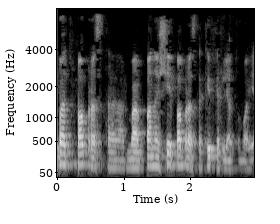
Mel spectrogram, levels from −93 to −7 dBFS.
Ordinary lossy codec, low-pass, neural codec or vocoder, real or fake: MP3, 32 kbps; 7.2 kHz; none; real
